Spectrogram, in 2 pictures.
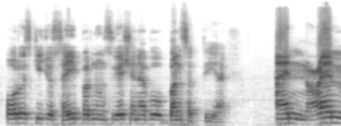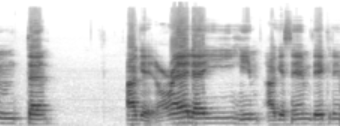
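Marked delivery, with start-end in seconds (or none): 3.7-8.0 drawn-out recitation; slow recitation. Shown as a demonstration. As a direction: recite slowly, clear ain. Recites verse.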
